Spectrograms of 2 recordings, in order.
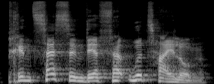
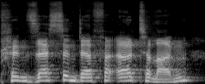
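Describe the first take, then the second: First: It is said with a native German accent. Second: It is said with an American English accent. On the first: The speaker calls it right. "should be pronounced" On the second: The speaker calls it wrong. "The line"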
